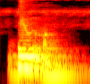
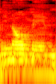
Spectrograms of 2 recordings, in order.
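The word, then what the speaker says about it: dénouement: ডিনাউমাং বা ডিনাউমেন্ট, আমরা বলে ফেলি ডিনাউমেন্ট, কিন্তু ডিনাউমেন্ট কিন্তু নয়, ডেউনমাং। উচ্চারণটা কিন্তু ডেউনমাং হবে, DENOUEMENT।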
